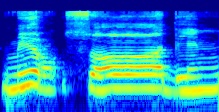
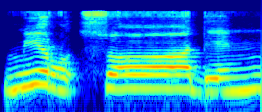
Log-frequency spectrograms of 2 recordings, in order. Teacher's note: تو اس صاد کی وجہ سے یہ را تھک ہوگی، نہ کہ اس میم کی وجہ سے، میم مکسور کی وجہ سے اس کی ادائیگی ہوگی.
